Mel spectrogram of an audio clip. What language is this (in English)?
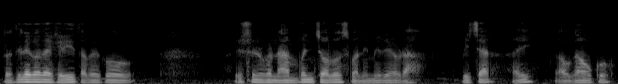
Nepali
